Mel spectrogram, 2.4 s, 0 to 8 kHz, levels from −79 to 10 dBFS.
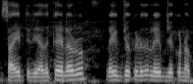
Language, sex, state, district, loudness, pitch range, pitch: Kannada, male, Karnataka, Dharwad, -23 LUFS, 135-155 Hz, 145 Hz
